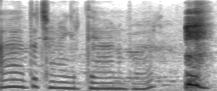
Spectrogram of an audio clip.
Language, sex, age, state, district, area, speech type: Kannada, female, 18-30, Karnataka, Mandya, rural, spontaneous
